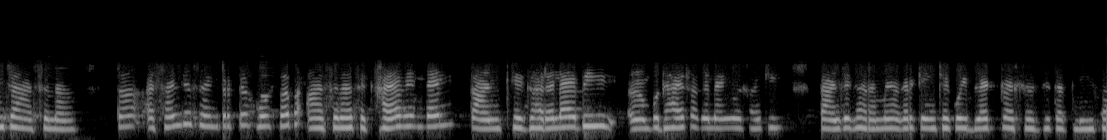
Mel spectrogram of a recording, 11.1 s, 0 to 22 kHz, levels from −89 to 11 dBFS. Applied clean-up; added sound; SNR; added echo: neural mask model DeepFilterNet 3.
